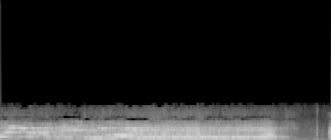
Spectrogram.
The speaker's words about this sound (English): It's an ambulance. Stopping here.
